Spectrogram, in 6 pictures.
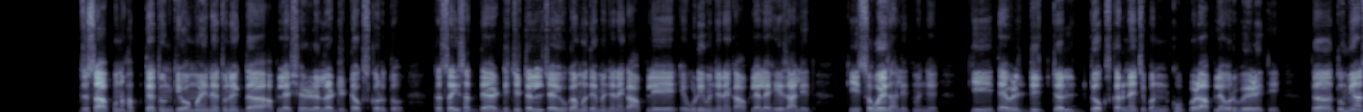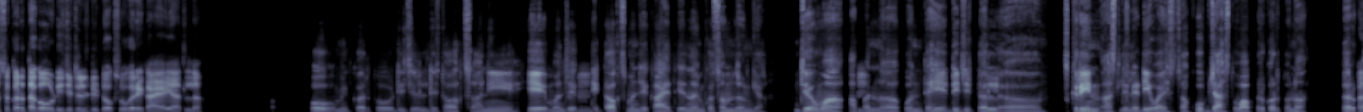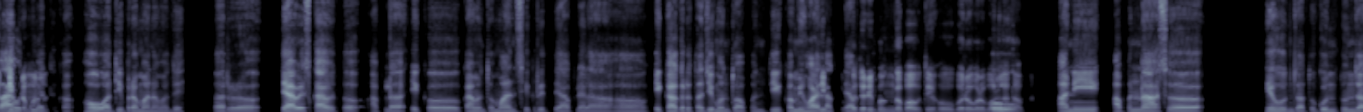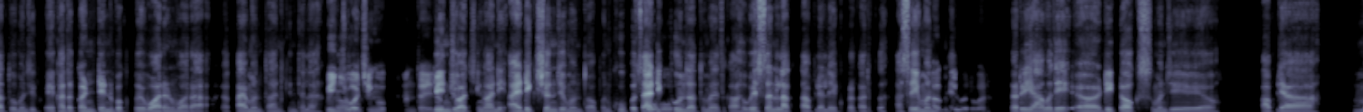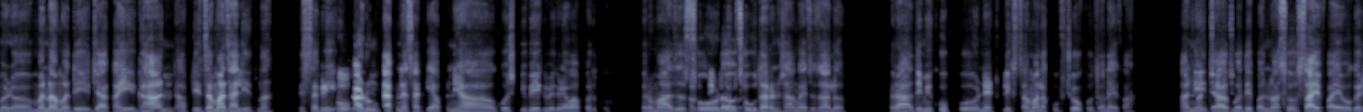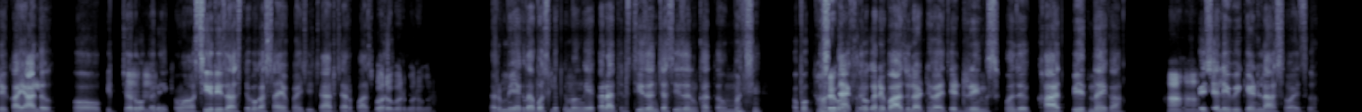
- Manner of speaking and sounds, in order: in English: "डिटॉक्स"; other background noise; tapping; in English: "डिजिटल डिटॉक्स"; in English: "डिजिटल डिटॉक्स"; in English: "डिजिटल डिटॉक्स"; in English: "डिटॉक्स"; in English: "डिव्हायसचा"; in English: "बिंज वॉचिंग"; in English: "बिंज वॉचिंग"; in English: "ॲडिक्शन"; in English: "ॲडिक्ट"; in English: "डिटॉक्स"; in English: "सायफाय"; in English: "सीरीज"; in English: "सायफायची"; chuckle; laughing while speaking: "अरे, बापरे!"; in English: "वीकेंडला"
- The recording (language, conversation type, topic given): Marathi, podcast, डिजिटल वापरापासून थोडा विराम तुम्ही कधी आणि कसा घेता?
